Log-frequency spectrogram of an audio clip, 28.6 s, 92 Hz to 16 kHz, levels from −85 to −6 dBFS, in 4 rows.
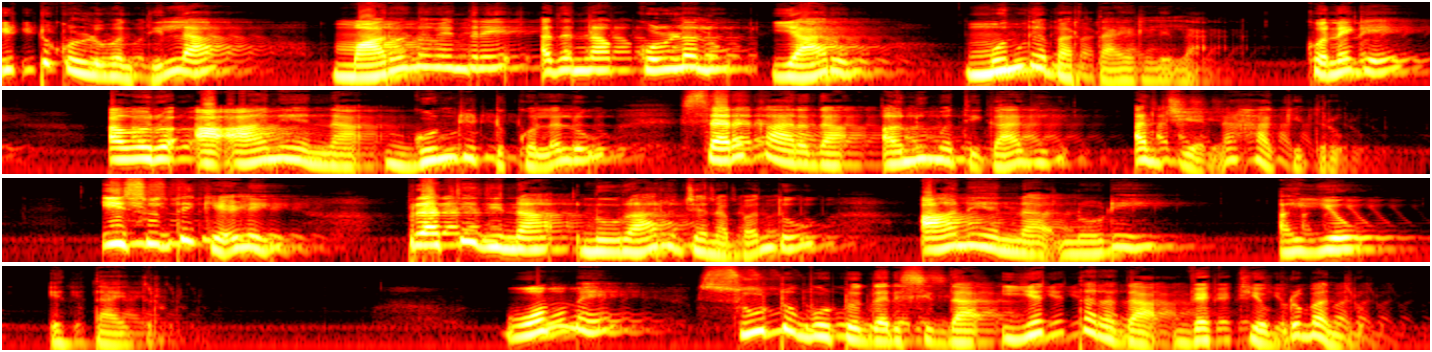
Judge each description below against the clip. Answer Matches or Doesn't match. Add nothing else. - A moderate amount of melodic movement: Doesn't match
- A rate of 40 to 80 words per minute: Matches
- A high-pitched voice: Matches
